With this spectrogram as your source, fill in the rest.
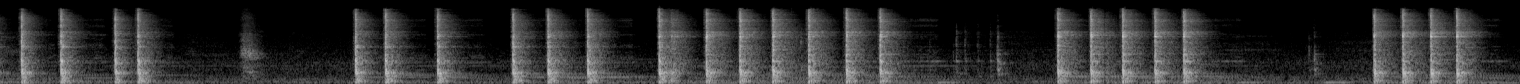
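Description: Groove being cut into a stubborn steering stem bearing ring on a 2021 Kawasaki KX250F: sharp, close metallic strikes in quick bursts of several blows, each burst followed by a short pause.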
